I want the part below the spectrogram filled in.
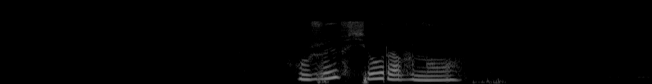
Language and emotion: Russian, sad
